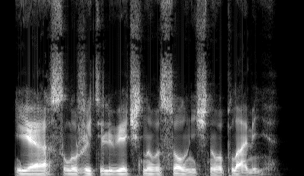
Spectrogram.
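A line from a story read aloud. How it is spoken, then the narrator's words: Quiet, steady. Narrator (Russian): все так же негромко продолжал Гэндальф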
